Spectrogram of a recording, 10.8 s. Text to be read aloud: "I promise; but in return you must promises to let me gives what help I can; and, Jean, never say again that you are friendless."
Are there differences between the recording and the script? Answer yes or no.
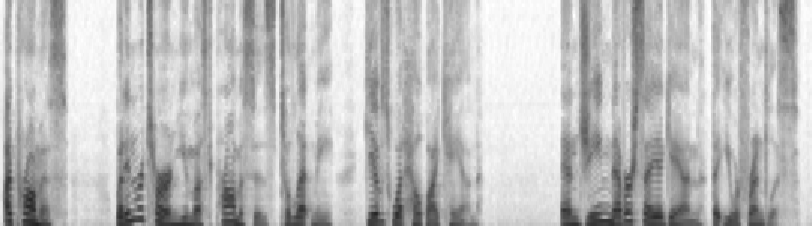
no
